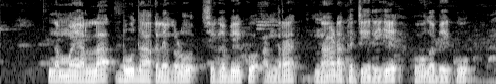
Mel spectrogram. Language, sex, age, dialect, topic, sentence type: Kannada, male, 56-60, Dharwad Kannada, agriculture, statement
